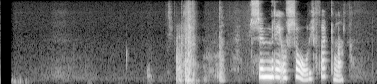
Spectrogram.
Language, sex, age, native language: Icelandic, female, 30-39, Icelandic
